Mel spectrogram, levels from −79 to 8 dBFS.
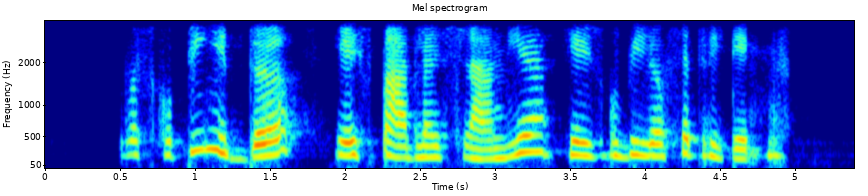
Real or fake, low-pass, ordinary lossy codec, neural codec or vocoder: fake; 3.6 kHz; Opus, 16 kbps; codec, 16 kHz in and 24 kHz out, 0.6 kbps, FireRedTTS-2 codec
